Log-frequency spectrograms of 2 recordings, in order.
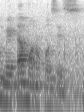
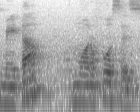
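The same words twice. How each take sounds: First: Said in the usual way. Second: Metamorphosis slowly, broken into two parts; slow dictation. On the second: Shown as a demonstration. Teacher repeating a new term for the class, slow and segmented. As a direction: spell out Metamorphosis by ear, pausing after Meta.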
